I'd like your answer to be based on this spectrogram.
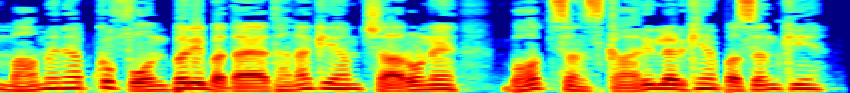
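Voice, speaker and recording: A man's voice: fairly high pitch, fast, darkish tone, no echo, studio quality, natural voice. An actor playing an indignant, fair-minded family man in a Hindi moral story, earnest and emphatic. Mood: protesting. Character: indignant, fair-minded father and his grown sons.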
